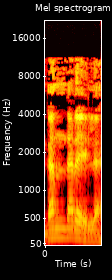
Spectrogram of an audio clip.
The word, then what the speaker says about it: Gandarela: Se llama Gustavo, dime tú si lo digo mal, Gandarela, ¿no? Correcto, correcto, correcto.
